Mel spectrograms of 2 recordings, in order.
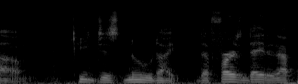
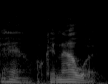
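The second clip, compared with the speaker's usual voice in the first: ordinary delivery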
